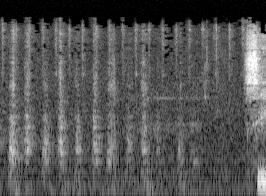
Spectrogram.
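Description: A copper penny scratching the coating off a scratch-off lottery ticket in rapid short strokes, a quick run of scrapes that thins out near the end.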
